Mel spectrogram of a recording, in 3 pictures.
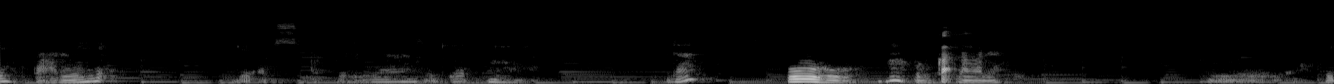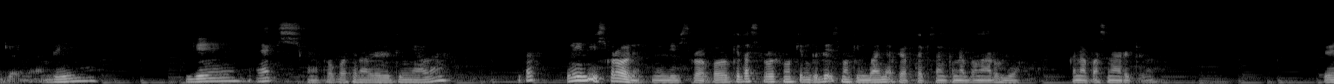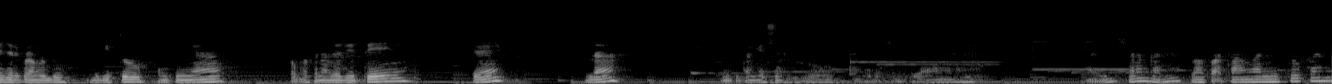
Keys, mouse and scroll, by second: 1.0 KP_1, 2.1 g, 3.6 s, 4.6 KP_3, 5.5 middle click, 6.1 KP_1, 6.9 KP_3, 7.1 KP_1, 10.6 middle click, 11.7 click, 12.4 shift+click, 13.2 shift+click, 13.4 KP_3, 13.9 KP_1, 14.9 g, 28.1-29.7 scroll down 2, 29.7 scroll down 1, 29.7 KP_3, 29.8 KP_1, 30.1-30.8 scroll up 2, 30.8-31.2 scroll down 2, 31.2 shift+middle click, 31.6 scroll up 2, 32.1 shift+middle click, 33.1 alt+click, 33.9 g, 36.8-37.4 scroll down 4, 36.9 Tab, 37.4-37.9 scroll up 2, 37.9 KP_3, 39.3 shift+middle click, 39.6-40.0 scroll up 2, 39.7 Tab.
